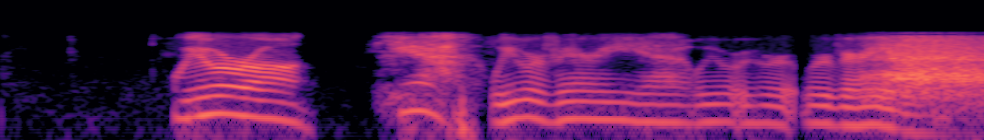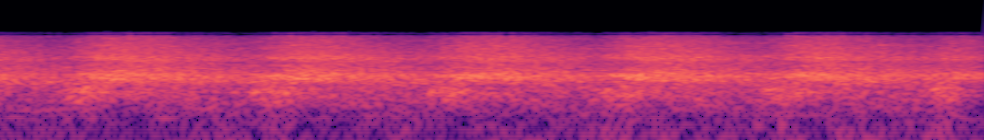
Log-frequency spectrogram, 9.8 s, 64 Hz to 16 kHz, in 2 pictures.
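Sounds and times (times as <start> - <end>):
speech: 0.9 - 5.7
large wrestling arena crowd chanting excitedly: 4.4 - 9.8.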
